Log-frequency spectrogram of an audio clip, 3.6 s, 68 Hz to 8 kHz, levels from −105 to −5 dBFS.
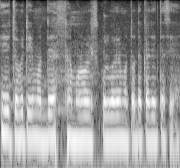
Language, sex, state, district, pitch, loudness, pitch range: Bengali, male, Assam, Hailakandi, 150 Hz, -14 LUFS, 150-160 Hz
